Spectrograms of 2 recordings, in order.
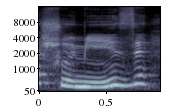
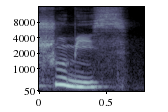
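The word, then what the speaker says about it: chemise: إذا كانوا هادو ما بينهم إس وكانت إس وحدة كنطقوها بزد. داكوغ؟ داكشي باش بنشر هاد الملاحظة هادي، حيت بزاف ديال الوليدات كيشوفو إس ولكن كيقراوها إس. يعني بحال مثلا هكا شوميز، ممكن أنه هو يقول شوميس شوميس، مي هي لا، خصنا نقولو شوميز.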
